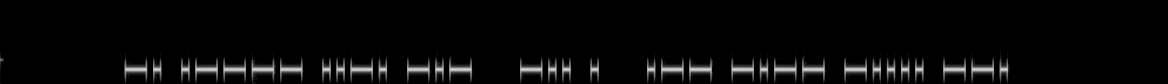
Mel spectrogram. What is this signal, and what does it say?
Morse code, heard as a keyed tone, about 17 wpm, 700 Hz. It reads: N1FK DE WY6G
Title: USA Callsign DE Callsign - 4 Characters - 17wpm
